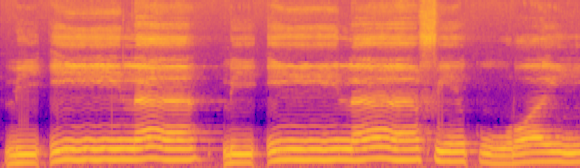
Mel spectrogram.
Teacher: Jadi dilembutkan rois dan dipanjangkan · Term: madlin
